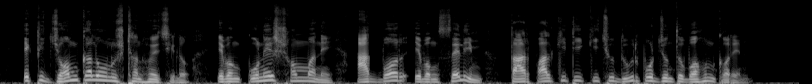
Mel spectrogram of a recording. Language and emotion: Bengali, neutral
